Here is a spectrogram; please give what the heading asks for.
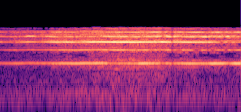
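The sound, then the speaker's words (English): A police ambulance siren sounds as the vehicle speeds past on a park drive: a loud, shrill, steady tone held at a constant pitch, with no talk. “the hulking shape of a police ambulance whipped through the drive and sped past us”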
